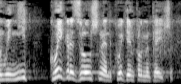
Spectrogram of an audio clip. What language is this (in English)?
English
